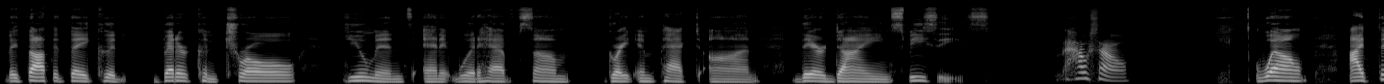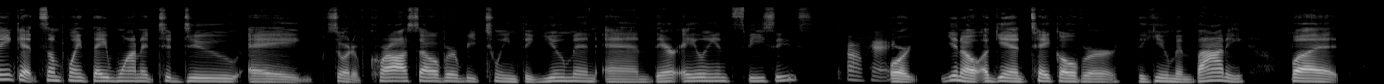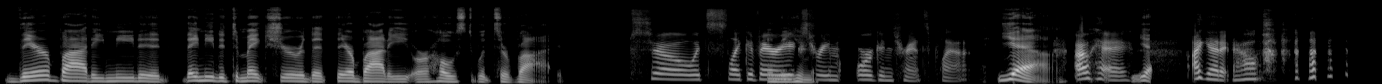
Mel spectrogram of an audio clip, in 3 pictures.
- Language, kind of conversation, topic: English, podcast, How can a movie shape your perspective or leave a lasting impact on your life?
- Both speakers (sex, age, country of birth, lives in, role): female, 35-39, United States, United States, host; female, 60-64, United States, United States, guest
- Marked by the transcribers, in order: laugh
